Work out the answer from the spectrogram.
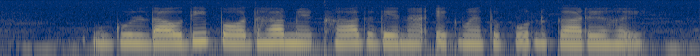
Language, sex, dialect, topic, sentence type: Magahi, female, Southern, agriculture, statement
